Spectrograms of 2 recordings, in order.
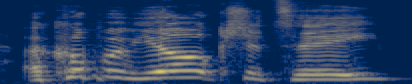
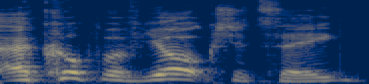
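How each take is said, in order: First: It is said noticeably louder than before. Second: It is said at normal speaking volume.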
